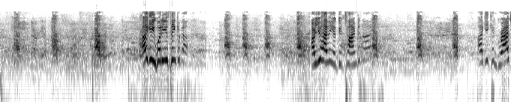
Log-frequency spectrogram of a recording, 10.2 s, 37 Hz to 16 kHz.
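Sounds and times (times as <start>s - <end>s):
crowd noise and murmuring voices: 0.0s - 10.2s
small dog barking: 1.9s - 2.2s, 4.5s - 6.2s, 6.9s - 7.6s
speech: 2.9s - 3.9s, 4.5s - 4.7s, 6.2s - 7.6s, 9.6s - 10.2s.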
